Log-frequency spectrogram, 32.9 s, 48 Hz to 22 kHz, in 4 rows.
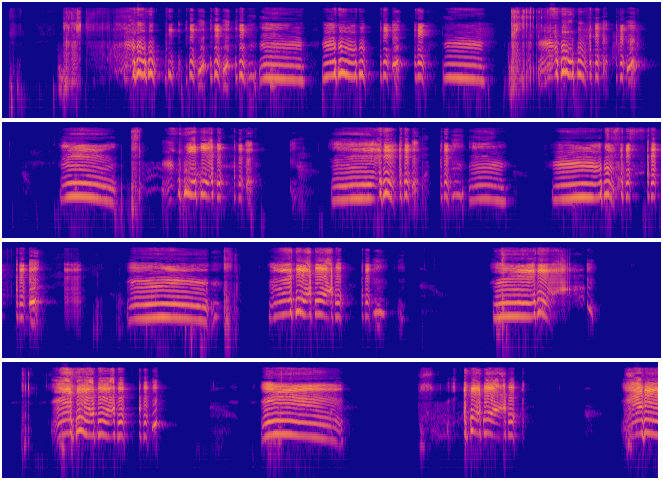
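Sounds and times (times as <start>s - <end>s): baby laughing: 1.4s - 5.6s, 6.7s - 8.1s, 10.2s - 11.5s, 12.5s - 14.1s, 15.6s - 17.6s, 19.8s - 21.3s, 25.4s - 26.8s, 30.3s - 31.3s.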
